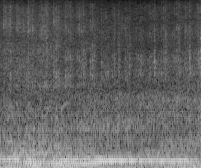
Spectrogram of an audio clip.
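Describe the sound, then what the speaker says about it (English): A Dodge Viper in Martini livery rolls in at a car show, its engine a steady, loud, close low rumble held for about two seconds without talk. "Martini liveried Viper rolling in"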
